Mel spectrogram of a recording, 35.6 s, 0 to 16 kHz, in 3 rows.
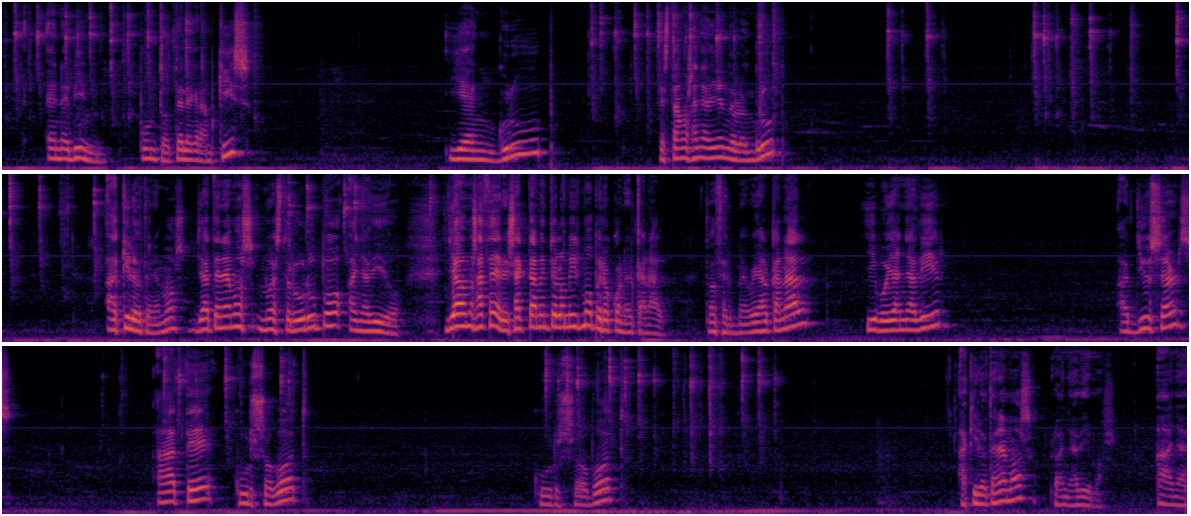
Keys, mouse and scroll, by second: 0.0-2.1 typing, 2.4 Return, 6.1-7.7 typing, 8.9-9.3 typing, 10.4 typing, 12.1-12.8 typing, 12.9 Escape, 15.1-15.9 typing, 16.2 Return, 19.3 click, 21.7 click, 23.2 click, 25.4-26.6 typing, 29.0-31.8 typing, 34.0 click, 35.2 click.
